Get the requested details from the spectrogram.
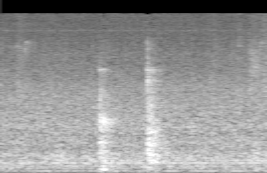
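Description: Metal parts click and clack.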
